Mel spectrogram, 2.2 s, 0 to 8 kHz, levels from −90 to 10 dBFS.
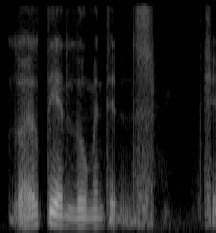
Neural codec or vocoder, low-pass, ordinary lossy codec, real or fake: codec, 16 kHz in and 24 kHz out, 1 kbps, XY-Tokenizer; 7.2 kHz; none; fake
